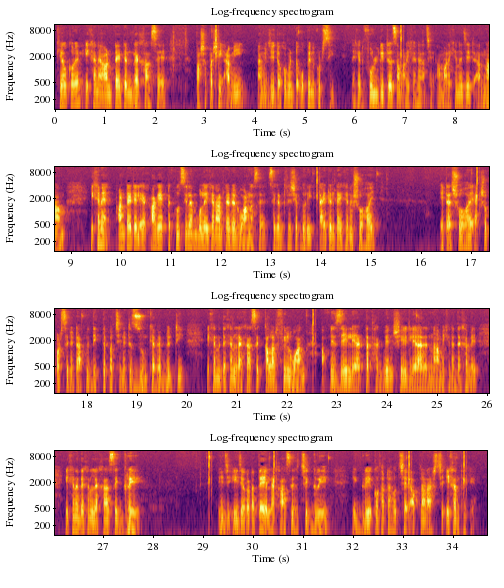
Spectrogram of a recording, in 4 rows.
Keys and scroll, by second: 2.2 Print.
